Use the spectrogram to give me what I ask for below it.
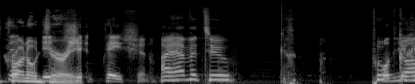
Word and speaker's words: Prestidigitation: I do have predigestination, which might help with that. did you I don't know how to pronounce it. It's Poop fine. the shit away. Press- It's like chrono jury. Prestidigitation.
